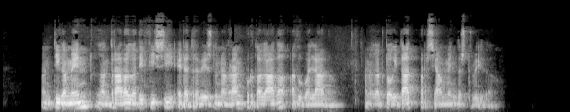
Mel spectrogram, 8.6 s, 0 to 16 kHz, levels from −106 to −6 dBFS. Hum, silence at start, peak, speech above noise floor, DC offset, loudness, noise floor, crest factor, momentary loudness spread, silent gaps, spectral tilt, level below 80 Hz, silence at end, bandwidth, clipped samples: none; 0.6 s; 0 dBFS; over 69 dB; under 0.1%; -21 LUFS; under -90 dBFS; 20 dB; 15 LU; none; -5.5 dB/octave; -62 dBFS; 1.1 s; 9.2 kHz; under 0.1%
